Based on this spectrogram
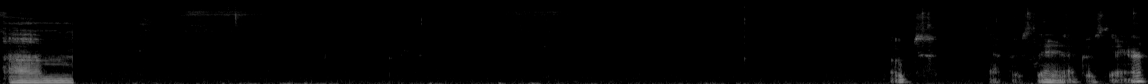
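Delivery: playful whisper. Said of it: "So I'm gonna whisper real quietly right now".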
